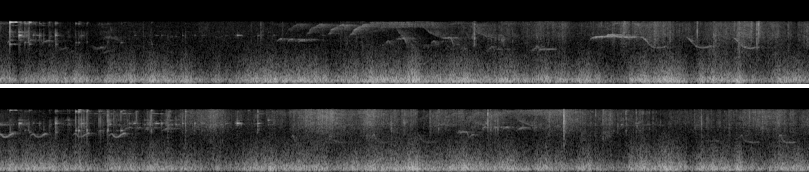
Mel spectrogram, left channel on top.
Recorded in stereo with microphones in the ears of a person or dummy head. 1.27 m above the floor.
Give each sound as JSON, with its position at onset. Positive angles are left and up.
{"t": 0.1, "sound": "keys jangling", "side_deg": 50}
